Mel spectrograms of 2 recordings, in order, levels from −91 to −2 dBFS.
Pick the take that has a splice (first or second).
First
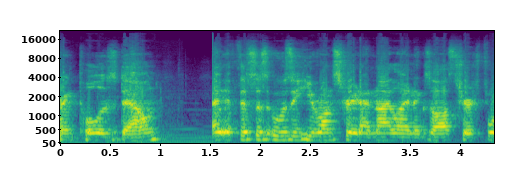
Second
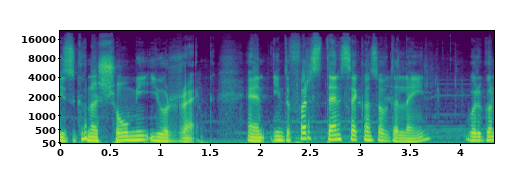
first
